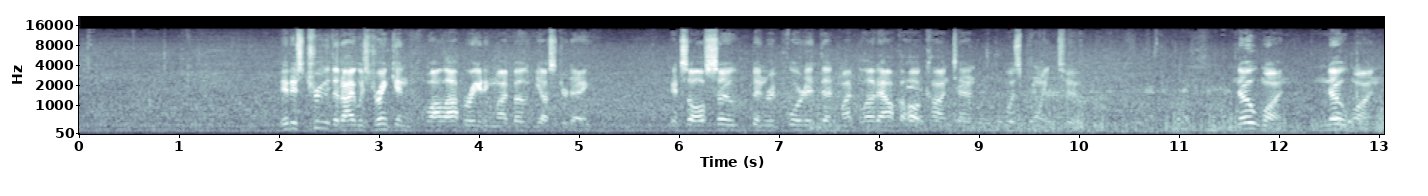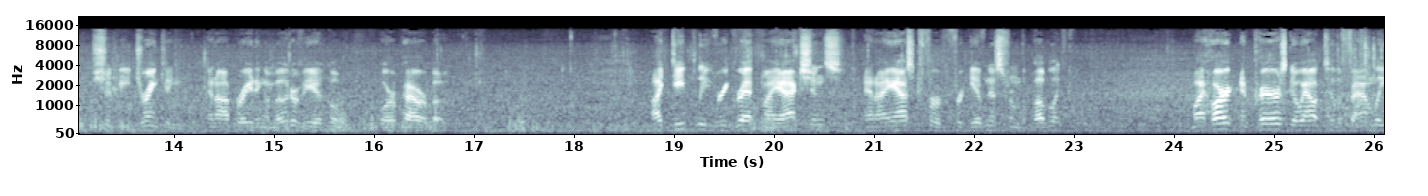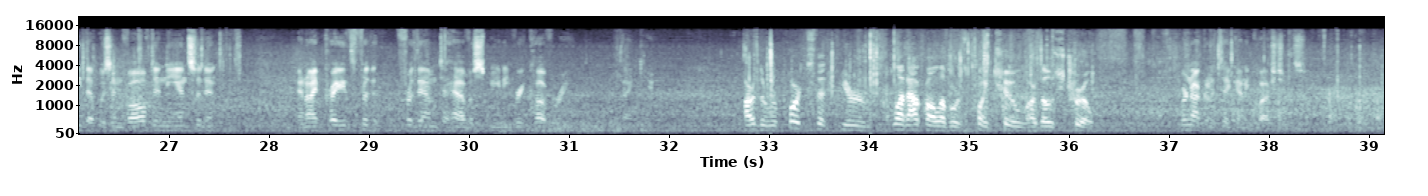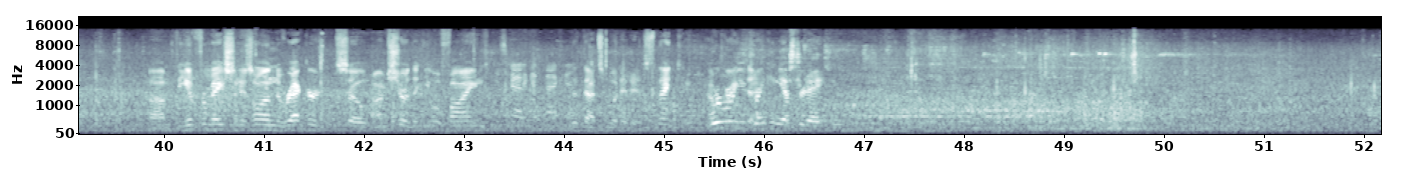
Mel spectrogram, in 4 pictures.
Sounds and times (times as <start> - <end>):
Speech: 2.0 - 5.1, 5.9 - 10.1, 11.6 - 16.8, 18.8 - 22.9, 24.2 - 27.5, 28.3 - 31.9, 32.8 - 36.3, 37.1 - 38.4, 39.9 - 46.7.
